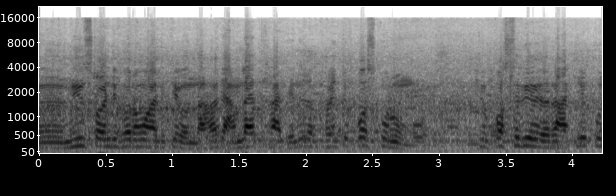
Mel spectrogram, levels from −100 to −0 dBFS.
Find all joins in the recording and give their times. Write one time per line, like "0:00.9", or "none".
none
